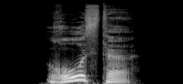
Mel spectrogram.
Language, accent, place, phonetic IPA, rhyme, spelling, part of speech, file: German, Germany, Berlin, [ˈʁoːstə], -oːstə, rohste, adjective, De-rohste.ogg
- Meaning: inflection of roh: 1. strong/mixed nominative/accusative feminine singular superlative degree 2. strong nominative/accusative plural superlative degree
